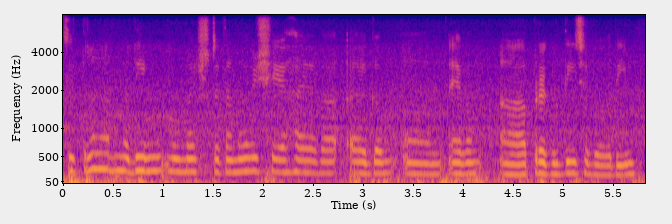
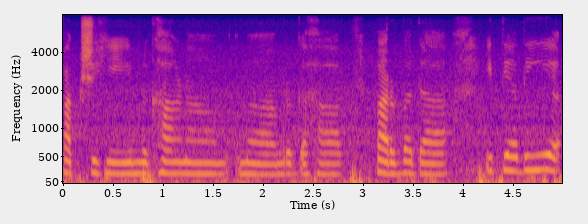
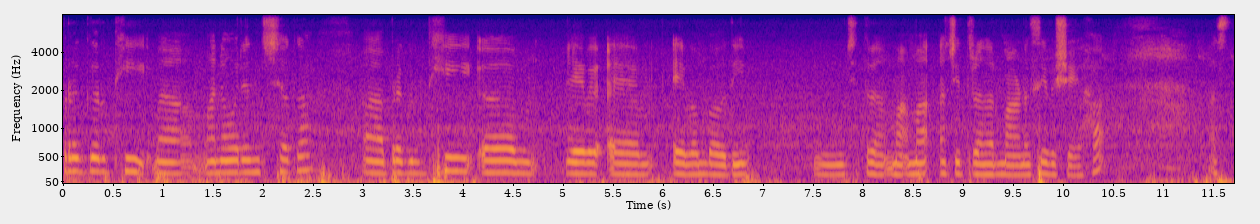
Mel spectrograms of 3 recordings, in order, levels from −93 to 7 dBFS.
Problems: none marked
